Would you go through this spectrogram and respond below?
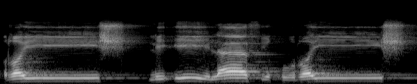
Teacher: তো লিনের হরফ তারপরে শিন, শিনে আমরা ওয়াকফ করি, তো এখানে একালিফ টান দিয়ে পড়তে হয় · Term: মাদ্দে লিন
